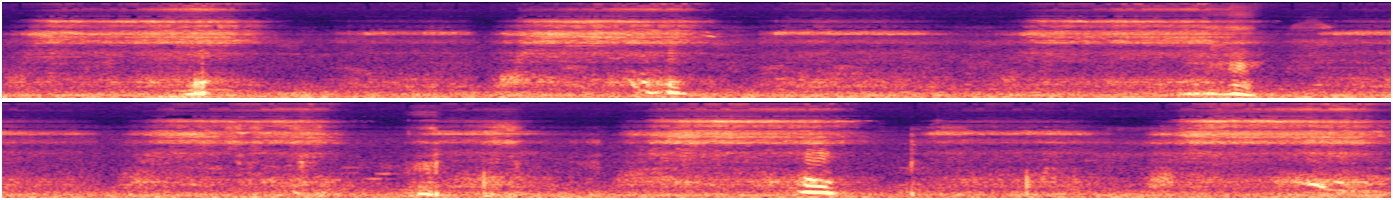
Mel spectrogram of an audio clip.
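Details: Soft breathing with faint snoring and small snorts at a slow rate over steady hiss, in a real night sleep recording made with a baby present; who snores is not stated; gentle snoring.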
